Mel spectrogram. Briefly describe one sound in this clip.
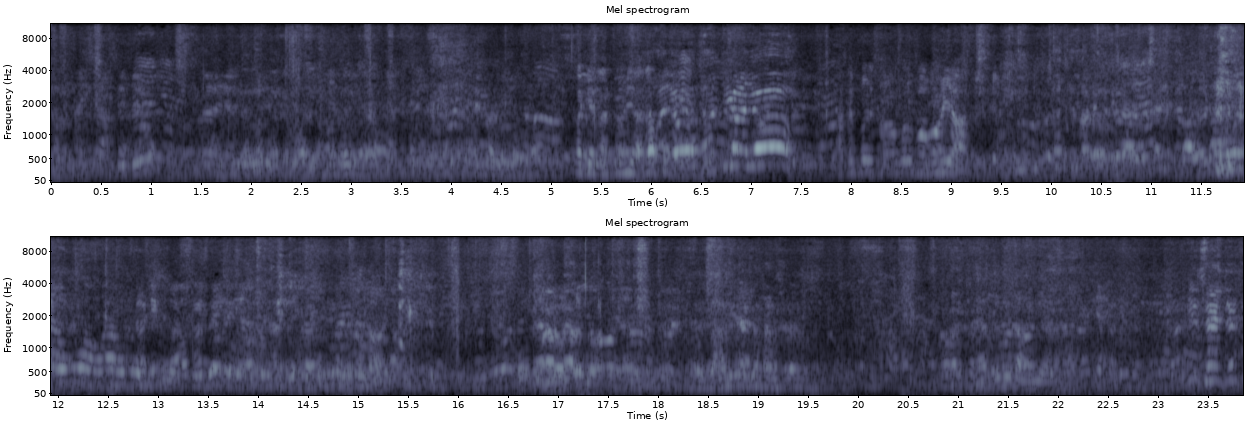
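A crowd of men chatter all around, close by.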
